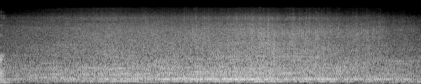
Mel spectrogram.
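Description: Several dirt-track Factory Stock race cars running laps together, their engines blending into one steady racket that swells about halfway through as the pack passes and then eases off.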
